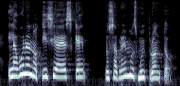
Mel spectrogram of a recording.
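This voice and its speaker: This is a very clean recording with a silent background. A woman with a Latin American accent speaks at a very slow pace. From Mexico. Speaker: podcast host. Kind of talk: scripted narration.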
